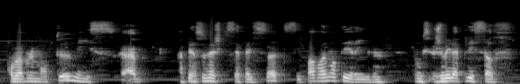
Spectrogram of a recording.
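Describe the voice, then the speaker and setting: A man's voice: medium pitch, brisk, breathy edge. A man giving casual, chatty commentary on a video game and thinking aloud in asides. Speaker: let's play gamer. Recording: dull lo-fi with faint game music.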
